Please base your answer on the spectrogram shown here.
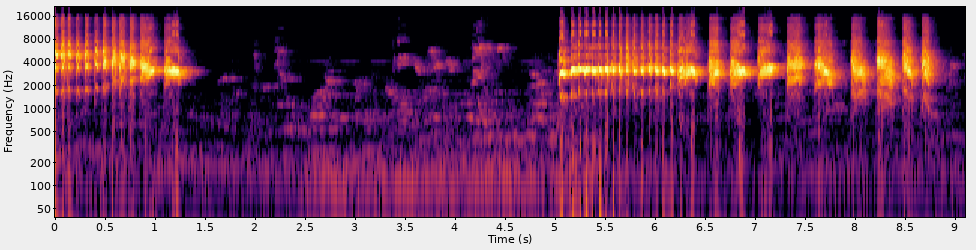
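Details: Greater green leafbird singing a fast buzzy trill, then after a quiet stretch a long harsh rattle that slows into separate strident notes, the woodpecker fill used for song contests.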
